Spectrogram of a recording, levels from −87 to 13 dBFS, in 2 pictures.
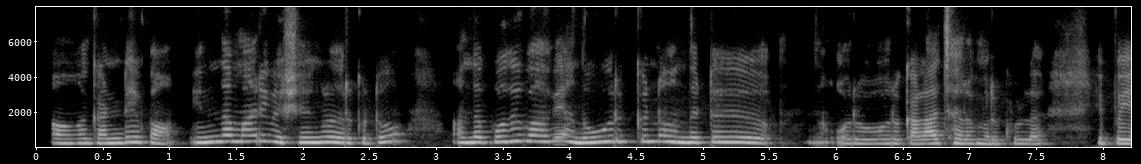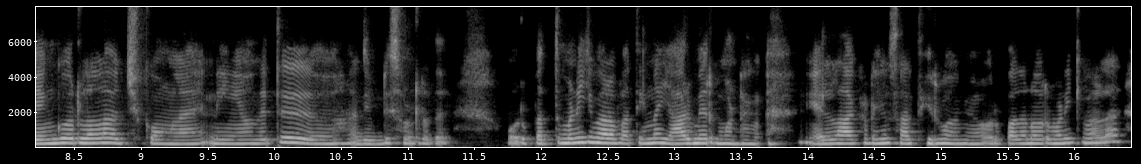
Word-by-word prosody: ஆ - - +2 0.3
கண்டிப்பா. 260 +1 +2 0.3
இந்த 315 +4 +5
மாதிரி 345 +1 -2
விஷயங்களும் 285 +1 +5
இருக்கட்டும், 270 +6 -3 0.5
அந்த 280 +1 +6
பொதுவாவே 335 +1 0
அந்த 275 -1 +7
ஊருக்குன்னு 335 +1 -1
வந்துட்டு 285 0 +3 0.9
ஒரு 230 0 -4 0.2
ஒரு 230 0 -3
கலாச்சாரம் 225 +1 +1
இருக்கும்ல, 220 0 -6 0.5
இப்ப 235 -1 -9
எங்கள் 235 +3 +3
ஊரிலலாம் 255 +1 +2
வச்சுக்கோங்களேன் 225 -4 -4
நீங்கள் 220 0 -4
வந்துட்டு 225 +6 -4 0.5
அது 210 - -5
எப்படி 245 +5 -3
சொல்றது, 240 0 -5 0.5
ஒரு 245 - -2
10 220 +2 -4
மணிக்கு 280 +3 +4
மேல 255 - +5
பார்த்தீங்கன்னா 240 +3 0
யாருமே 235 +3 +3
இருக்க 235 -3 -2
மாட்டாங்க. 215 -1 -4 0.5
எல்லா 230 +2 +1
கடையும் 245 +1 -1
சாத்திருவாங்க. 225 -1 -1
ஒரு 225 - -6
11 230 +1 -1
மணிக்கு 260 +2 -2
மேலே 285 +6 -2
250 Hz, 140 wpm, -23 LUFS, 225-285 Hz, 0.9 s, அந்த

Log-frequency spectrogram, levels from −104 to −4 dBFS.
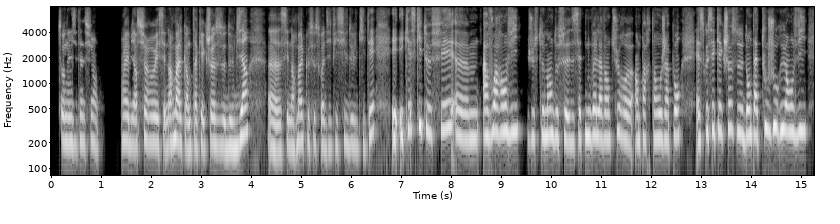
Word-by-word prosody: Ton 205 -1 -1
hésitation 200 0 -4 0.5
ouais, 205 -1 -1
bien 185 -1 -2
sûr, 215 -1 -1
oui, 200 - -2
oui, 195 - +2
c'est 190 - -3
normal 195 +1 +3
quand 175 -2 -2
tu 180 - -9
as 185 - +1
quelque 180 -1 -3
chose 190 -2 0
de 175 0 0
bien, 240 +9 +4 0.4
heu, 165 -3 0
c'est 180 +4 -3
normal 200 +4 -1
que 205 - -7
ce 200 - -8
soit 185 0 -5
difficile 180 +3 -8
de 190 0 -5
le 180 - -7
quitter. 195 +9 -3 0.3
Et 360 - +3
et - - +2
qu'est-ce 285 +1 -2
qui 315 -1 +5
te 290 -4 0
fait, 280 +5 0
hem, 225 -2 +1
avoir 255 +2 +4
envie 270 0 +3
justement 235 +2 0
de 230 -1 0
ce 220 +1 -1
de 205 - -4
cette 225 +4 -3
nouvelle 235 0 +3
aventure, 225 +2 -1
heu, 205 -2 +1
en 210 0 -1
partant 220 +1 -4
au 225 - +3
Japon? 225 +2 0 0.3
Est-ce 215 +4 0
que 265 - +1
c'est 275 +2 0
quelque 270 -4 -1
chose, 290 -2 -1
heu, 255 -1 +1
dont 245 +2 +3
tu 250 - +1
as 240 - +6
toujours 290 +3 +2
eu 285 - +6
envie 270 0 +2
220 Hz, 230 wpm, -22 LUFS, 195-255 Hz, 0.5 s, as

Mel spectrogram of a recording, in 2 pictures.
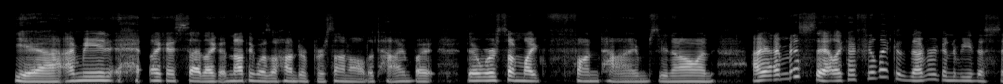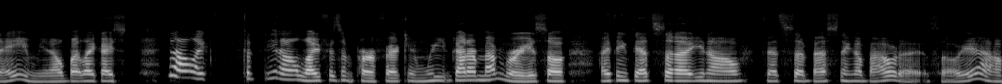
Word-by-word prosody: Yeah, 135 -3 +4
I 160 - +4
mean, 185 +1 +1 0.4
like 175 -1 +2
I 160 - +3
said, 150 -2 +2
like, 140 +1 +3
uh, - - -2
nothing 160 +2 +2
was 145 -2 0
100% 140 -1 -3
all 130 - -4
the 135 - -7
time, 145 +1 -5
but 135 -3 -3 0.3
there 170 0 +3
were 180 +1 +4
some, 175 0 +3
like, 160 -1 +3
fun 150 0 -4
times, 135 +3 -7
you 135 -1 -6
know, 135 +1 +2
and 135 +2 -2 0.4
I 200 - +8
I 220 +3 +5
miss 365 +9 -3
that, 160 - +6
like, 170 +4 +2
I 225 - 0
feel 280 +5 -7
like 345 -5 -1
it's 215 -6 -6
never 180 +7 -1
gonna 195 -4 -8
be 175 -1 -8
the 155 -2 -7
same, 155 - -8
you 130 0 -12
know, 135 +1 -2
but, 150 0 0
like, 160 0 +1
I 160 - +4
s 155 - -9 0.4
you 420 - -2
know, 315 -2 +7
like, 260 -3 -1 0.3
t 275 - -4 0.2
you 305 - -9
know, 225 -3 +3
life 175 0 +3
isn't 200 -3 -8
perfect, 150 -2 +1
and 155 -1 -9
we 175 +1 -7
got 190 +1 +4
our 200 - +6
memories, 165 - +1
so 150 -2 +5 0.3
I 165 +1 0
think 185 0 -7
that's, 175 +1 -1
uh, 170 -2 +5
you 175 +1 -6
know 160 0 0 0.2
that's 155 -1 -6
the 155 - 0
best 150 +2 -4
thing 160 -2 -7
about 155 +6 -2
it, - - -10
so, - - -10
yeah. 195 - -4
165 Hz, 220 wpm, -24 LUFS, 145-185 Hz, 0.4 s, I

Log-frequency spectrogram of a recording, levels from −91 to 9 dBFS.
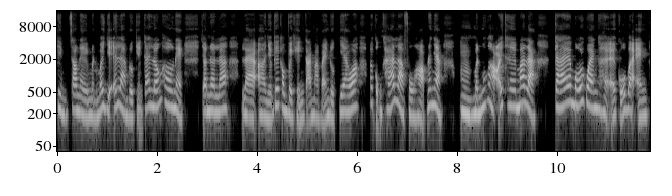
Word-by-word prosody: thì 240 - -2 0.2
sau 225 +1 +1
này 195 -5 -3
mình 180 0 -5
mới 245 - 0
dễ 250 +1 +2
làm 255 -10 -2
được 170 -1 -4
những - - -6
cái 255 +3 -3
lớn 265 0 0
hơn 275 -4 -2
nè. 180 -8 0 0.4
Cho 220 - 0
nên 220 -1 -1
á, 240 +3 +1 0.3
là, 180 -3 +2
à, 185 -1 +2
những 160 -2 -3
cái 285 - -2
công 245 -5 -2
việc 180 -4 0
hiện 155 +4 -4
tại - - +3
mà 170 -2 -5
bạn 175 +2 -2
được 165 -3 -6
giao 220 0 -1
á, 265 - +3 0.2
nó 310 - -5
cũng 210 - -5
khá 240 +9 +1
là 340 - +3
phù 185 -3 -5
hợp - - +2
đó 280 - -2
nha. 280 -4 +3 0.4
Ừm, 200 -3 0
mình 200 +2 +1
muốn 280 +4 -4
hỏi 345 -5 +6
thêm 280 -1 -2
á 315 +1 +5
là - - +6 0.4
cái 275 +5 +3
mối 300 +1 0
quan 260 -5 +3
hệ 195 -5 0
của 180 +2 -3
bạn 180 -7 +3
230 Hz, 255 wpm, -24 LUFS, 185-275 Hz, 0.4 s, hỏi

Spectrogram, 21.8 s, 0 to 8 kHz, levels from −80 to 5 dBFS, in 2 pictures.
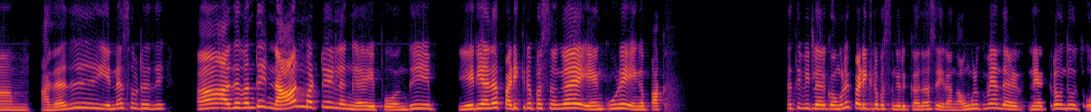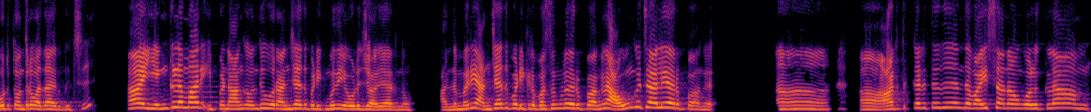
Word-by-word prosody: ஆம். 200 -1 -4 0.2
அதாவது 220 - -1 0.3
என்ன 285 +4 -2
சொல்றது? 285 -4 -4 0.4
ஆ. - - +3 0.2
அதை 315 +2 +3
வந்து 340 +5 -1 0.2
நான் 385 +11 +7
மட்டும் 380 0 0
இல்லைங்க. 275 -7 -1 0.2
இப்போ 220 -2 -8
வந்து 220 +7 -4 0.5
ஏரியால 295 +4 +4
படிக்கிற 305 +4 +1
பசங்க, 295 -1 -2 0.3
என் 240 +1 -1
கூட 285 +2 -1
எங்க 220 0 -1 1.2
பக்கத்து 295 +2 -10
வீட்டுல 290 -2 -1
இருக்கிறவங்களே, 270 +6 -1
படிக்கிற 285 -2 +2
பசங்க 250 -3 -5
இருக்கதான் 230 +3 -3
செய்றாங்க. 205 -3 -4
அவங்களுக்குமே 280 +6 -2
அந்த 275 - 0 0.2
நேரத்துலலாம் 235 +5 -1
வந்து 275 0 -4 0.2
ஒரு 245 - 0
தொந்தரவா 260 0 +1
தான் 245 -1 +2
இருந்துச்சு. 225 +5 -10 0.4
ஆ - - +5 0.2
எங்கள 300 +7 +2
மாரி 360 0 +4
இப்போ, 255 +3 -5
நாங்க 255 +1 0
வந்து 295 +3 -3
ஒரு 275 - +3
5வது 275 +2 0
படிக்கும்போது 250 +1 -1
எவ்வளோ 235 0 +2
ஜாலியா 220 0 +2
இருந்தோம். 205 -1 -9 0.3
அந்த 200 +2 -4
மாரி 265 +7 +1
5வது 300 +6 +1
படிக்கிற 270 -2 0
பசங்களும் 290 +4 +1
இருப்பாங்கல்ல, 270 +1 +2
அவுங்க 335 +11 -1
ஜாலியா 350 0 +6
இருப்பாங்க. 240 -6 -5 0.8
ஆ. - - 0 0.8
ஆ - - -4 0.2
அதுக்கடுத்தது 325 +7 -3
அந்த 330 -1 -1
வயசானவுங்களுக்குலாம் 300 0 -1
275 Hz, 160 wpm, -19 LUFS, 240-305 Hz, 1.2 s, நான்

